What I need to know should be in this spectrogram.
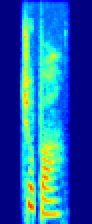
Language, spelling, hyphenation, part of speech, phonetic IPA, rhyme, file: Hungarian, csupa, csu‧pa, adjective / adverb, [ˈt͡ʃupɒ], -pɒ, Hu-csupa.ogg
